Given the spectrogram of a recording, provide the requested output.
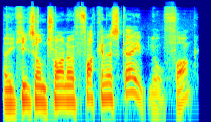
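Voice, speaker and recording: A man's voice: fairly high pitch, very animated, fast talker, darkish tone, no room sound, soft background music. A man co-hosting a live stream, chatting casually, swearing freely and calling his partner "mate.". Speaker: stream co-host.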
